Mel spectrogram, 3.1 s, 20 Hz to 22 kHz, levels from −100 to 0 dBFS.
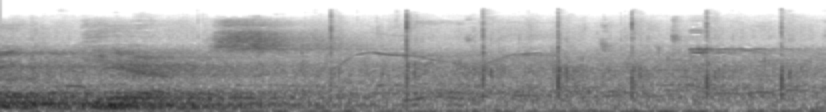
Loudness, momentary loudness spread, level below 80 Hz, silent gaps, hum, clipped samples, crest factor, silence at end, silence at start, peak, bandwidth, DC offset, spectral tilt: -27 LUFS; 11 LU; -40 dBFS; none; none; under 0.1%; 18 dB; 0 s; 0 s; -8 dBFS; 15.5 kHz; under 0.1%; -5 dB/octave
